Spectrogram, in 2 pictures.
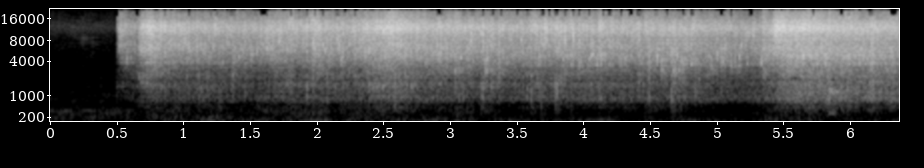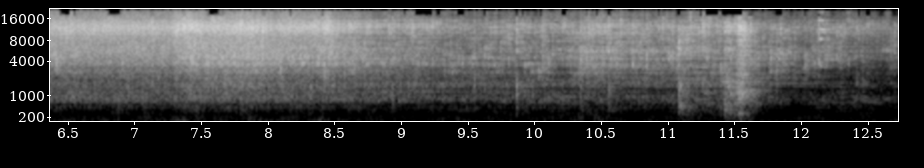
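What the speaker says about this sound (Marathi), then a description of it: "आता यामध्ये मी थोडा कांदा घालते." Chopped onion lands in hot oil seasoned with asafoetida for a spicy chilli curry, bursting into a loud, hissing sizzle that holds steady, then eases slightly with a few stirring clinks near the end.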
